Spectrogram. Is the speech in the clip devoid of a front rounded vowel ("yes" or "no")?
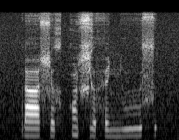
yes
